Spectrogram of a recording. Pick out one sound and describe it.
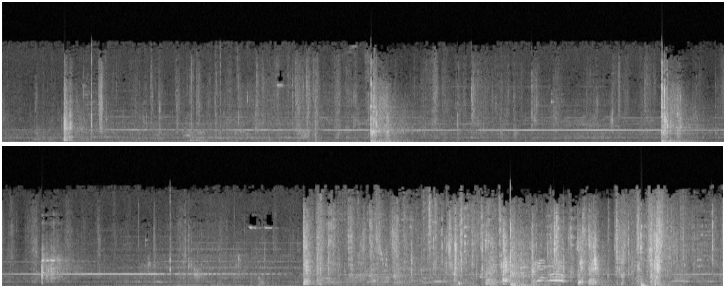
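Tear gas launchers fire with sharp, echoing bangs.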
